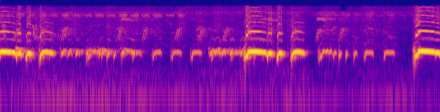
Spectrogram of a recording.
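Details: Zebra dove of a local strain in full song, meant as a lure for reluctant singers: dense, almost continuous cooing with rapid clipped notes and louder drawn-out coos at intervals, phrases overlapping closely.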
